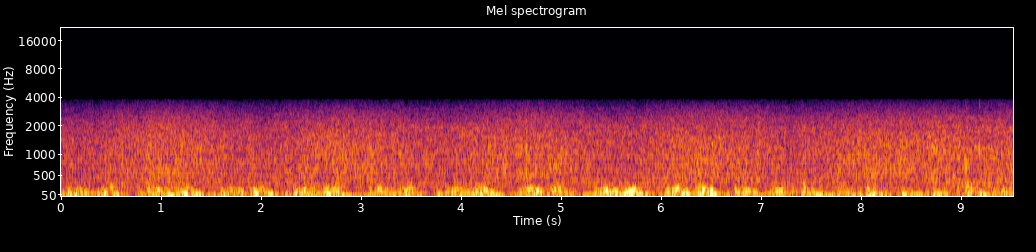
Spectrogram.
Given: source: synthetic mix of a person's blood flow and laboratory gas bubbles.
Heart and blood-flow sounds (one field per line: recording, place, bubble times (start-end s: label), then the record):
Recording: Doppler ultrasound of blood flow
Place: precordium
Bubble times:
8.88-9.22 s: bubbles
From the record:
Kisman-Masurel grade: 211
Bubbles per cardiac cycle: several, 3 to 8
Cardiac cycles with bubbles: 1 to 10%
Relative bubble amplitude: barely perceptible (0.100 to 0.250)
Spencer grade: 1 (occasional bubble signal discernible with the cardiac motion signal, with majority of cardiac periods free of bubbles)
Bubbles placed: anywhere in the cardiac cycle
